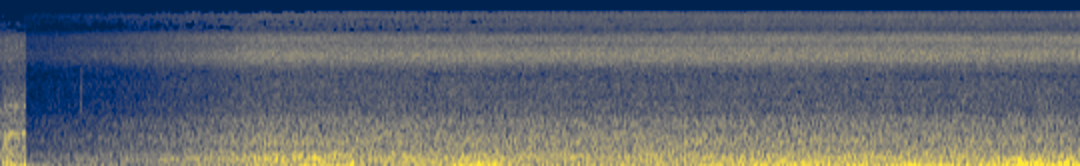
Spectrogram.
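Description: Steady outdoor ambience: low wind rumble on the microphone under a steady high-pitched hiss. It drops sharply just after the start, at a cut, then builds back over about two seconds.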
